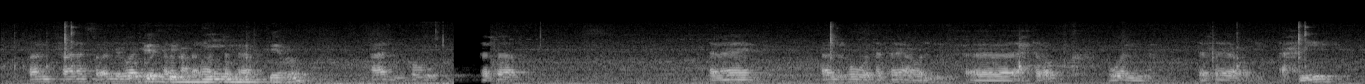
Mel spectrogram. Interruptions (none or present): present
